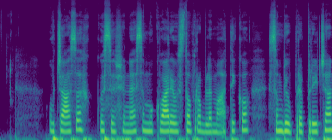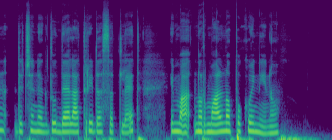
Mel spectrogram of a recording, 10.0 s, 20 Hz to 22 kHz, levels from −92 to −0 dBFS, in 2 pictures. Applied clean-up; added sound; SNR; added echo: neural mask model Resemble Enhance denoiser.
